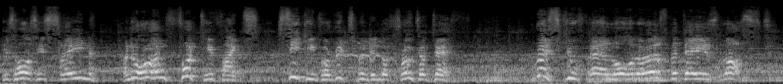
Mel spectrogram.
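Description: A desperate knight, very high voice. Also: male voice, normal speed, low-quality recording. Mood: urgent alarm. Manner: urgent, shouted declamation. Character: desperate loyal knight crying for rescue in battle. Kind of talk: classical Shakespearean drama. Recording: battle crowd and music behind. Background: loud music and clamouring crowd.

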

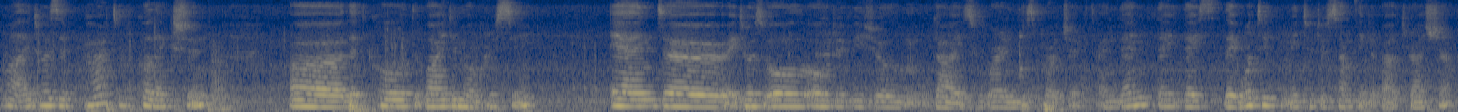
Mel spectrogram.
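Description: Gravelly-voiced woman in an echoey hall. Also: deep voice, fairly even intonation, measured pace, mellow. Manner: searching for words, non-native English. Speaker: documentary filmmaker, guest. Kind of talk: stage Q&A interview. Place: stage of a screening hall, seated. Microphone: handheld mic. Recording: echoey hall, noisy, mic from a distance.

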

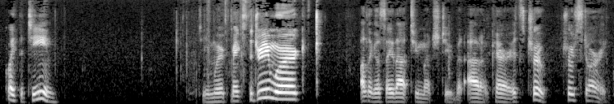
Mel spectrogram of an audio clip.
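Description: A middle-aged woman reading a children's picture book aloud with expressive delivery and casual asides. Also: extremely low pitch, a little hiss or hum. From Canada. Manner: unhurried, expressive storybook delivery. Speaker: storytime host and drag king. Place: small cluttered room indoors.

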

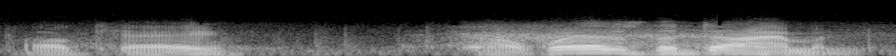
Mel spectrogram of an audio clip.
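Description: An American man playing a tough, quick-witted amateur sleuth in a 1940s radio drama. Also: mid-range voice, animated, noisy background, natural voice. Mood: commanding, cocky. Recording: muffled 1940s radio broadcast.

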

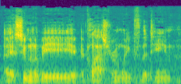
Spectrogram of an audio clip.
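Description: A man's voice: a bass voice, completely flat delivery, a little fast, bright, forceful tone, a little hiss or hum. A man interviewing a coach after a game, recapping and asking questions. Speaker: sports interviewer.

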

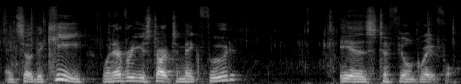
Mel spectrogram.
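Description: A man's voice: medium pitch, animated, moderate pace, a little mellow. A man in his thirties, a fitness coach, talking through a meal in his home kitchen, earnest and upbeat, explaining step by step. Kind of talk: cooking demo talk to camera.

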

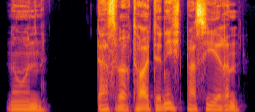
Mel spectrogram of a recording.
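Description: A man's voice: sits low, level tone, unhurried, warm tone, no echo, studio quality. A man voicing a cruel, vengeful grown son who taunts his victim in an audiobook. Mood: cruel, menacing. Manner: taunting, menacing.

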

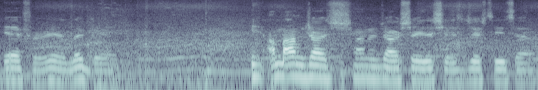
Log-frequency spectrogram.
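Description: A man's voice: medium pitch, steady tone, takes it slowly. A young man from New Jersey chatting casually and informally as a fellow player, with slang and swearing. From New Jersey, United States. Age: young adult. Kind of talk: casual gameplay chat. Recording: clear background noise, game car sounds.

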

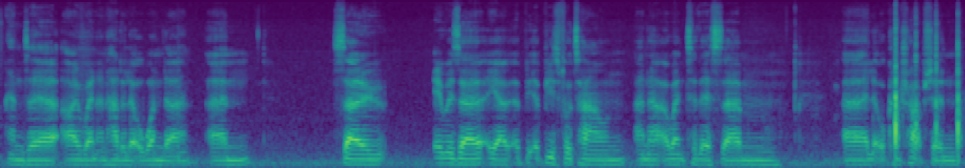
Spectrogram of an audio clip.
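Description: A man's voice: lowish voice, level tone, moderate pace, background noise. A young British man recapping a trip in casual chat, rambling with plenty of ums and restarts, sitting outdoors at a hilltop viewpoint. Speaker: travel vlogger.

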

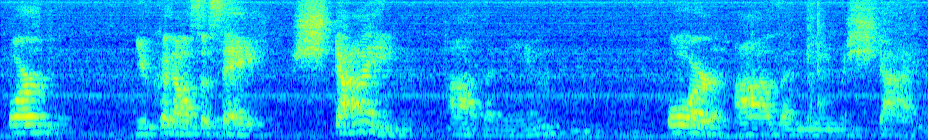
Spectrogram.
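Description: A man's voice: mid-range voice, takes it slowly. Young male teacher in an echoey classroom. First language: English. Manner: relaxed, explains patiently with many fillers. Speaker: Hebrew teacher. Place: carpeted classroom, students seated around. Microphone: far camera. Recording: echoey room from far off, noisy.

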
